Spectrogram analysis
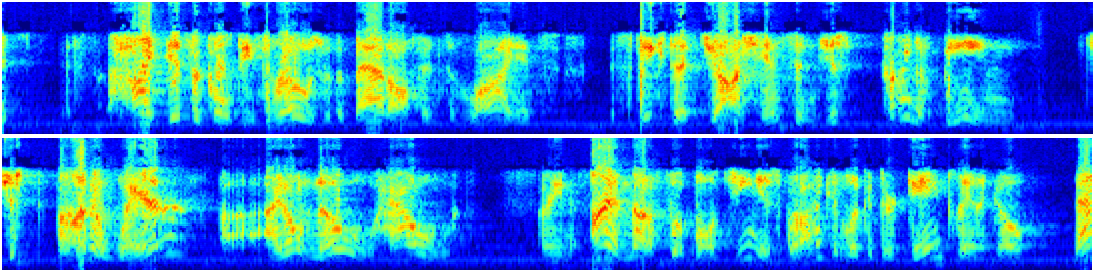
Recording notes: phones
